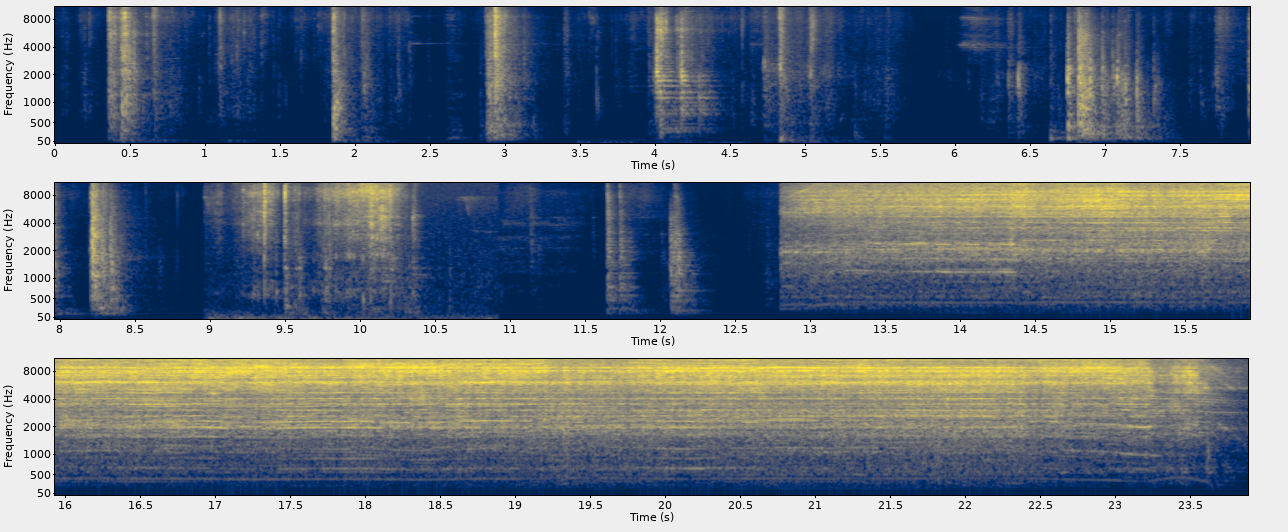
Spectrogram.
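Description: A run of wooden knocks and scrapes as a pallet, a sheet of board and a saw guide rail are handled and set down. About thirteen seconds in, a plunge-cut track saw starts, running steadily along its guide rail through the sheet of board for about ten seconds before it stops just before the end.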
